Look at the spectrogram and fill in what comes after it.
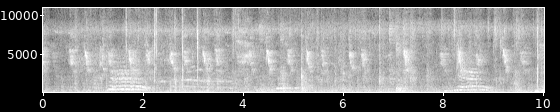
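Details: Large, high-class goats said to weigh around 70 to 80 kilos give several wavering, arched bleats spaced a few seconds apart, with a person talking and scattered knocks and rustles in the background.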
